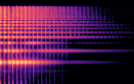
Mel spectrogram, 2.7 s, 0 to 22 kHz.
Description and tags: Blip Random: C2 note, random short blip sounds from Synplant. Sampled into Ableton as atonal as possible with a bit of effects, compression using PSP Compressor2 and PSP Warmer. Random seeds in Synplant, and very little other effects used. Crazy sounds is what I do.
110, acid, blip, bounce, bpm, club, dance, dark, effect, electro, electronic, glitch, glitch-hop, hardcore, house, lead, noise, porn-core, processed, random, rave, resonance, sci-fi, sound, synth, synthesizer, techno, trance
